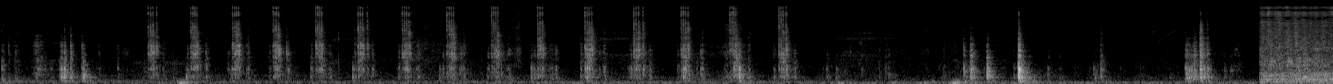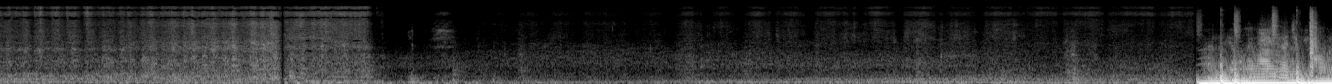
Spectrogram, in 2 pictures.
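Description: A hand scrub brush scrubbing a soapy pickup tailgate in quick regular strokes, about two a second. About twelve seconds in, a garden-hose spray nozzle starts spraying water into the truck bed with a steady hiss, loud at first and then softer. Near the end, loud music with a heavy beat cuts in.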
